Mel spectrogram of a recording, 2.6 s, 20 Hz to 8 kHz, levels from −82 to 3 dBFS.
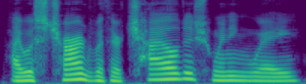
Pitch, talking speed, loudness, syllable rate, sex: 165 Hz, 190 wpm, -17 LUFS, 4.6 syllables/s, male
